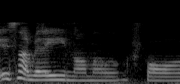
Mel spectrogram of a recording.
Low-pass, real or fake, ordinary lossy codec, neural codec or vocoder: 7.2 kHz; real; MP3, 32 kbps; none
